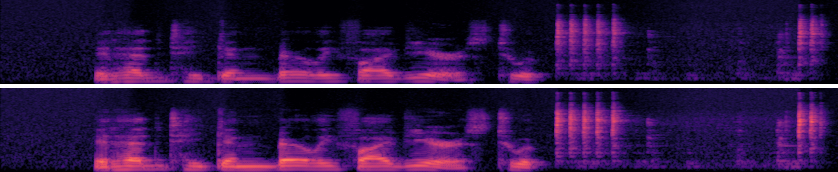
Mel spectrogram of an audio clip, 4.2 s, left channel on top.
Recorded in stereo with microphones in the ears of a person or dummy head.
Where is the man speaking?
60° right (ahead or behind), 0.6 m.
